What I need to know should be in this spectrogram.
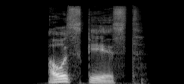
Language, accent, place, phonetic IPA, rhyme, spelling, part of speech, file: German, Germany, Berlin, [ˈaʊ̯sˌɡeːst], -aʊ̯sɡeːst, ausgehst, verb, De-ausgehst.ogg
- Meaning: second-person singular dependent present of ausgehen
